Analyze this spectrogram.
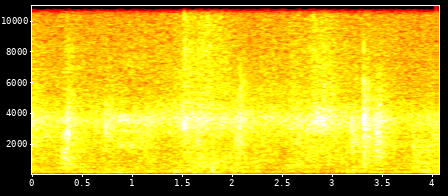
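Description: Footsteps tap softly across a wooden floor in a quiet, echoing hall.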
